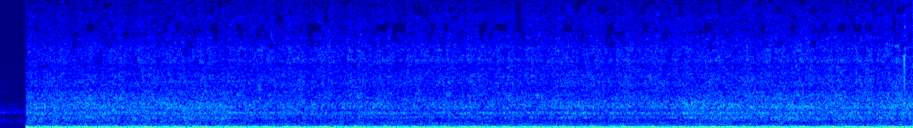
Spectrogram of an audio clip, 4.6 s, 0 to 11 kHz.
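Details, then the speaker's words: 1984 Ford F250 4x4, twin turbo 6.9 IDI diesel, swapped ZF5 five-speed with single mass flywheel, idling: soft, rapid gear rollover rattle, eased by an extra quart of transmission oil and 900 rpm idle. "the noise is still there, but it's much more tolerable."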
